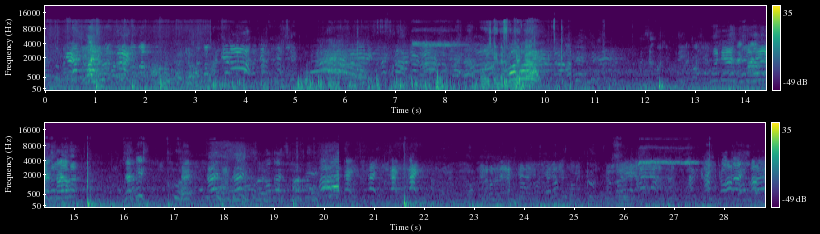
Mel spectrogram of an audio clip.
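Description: Men shout and call out to each other across an open pitch outdoors.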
